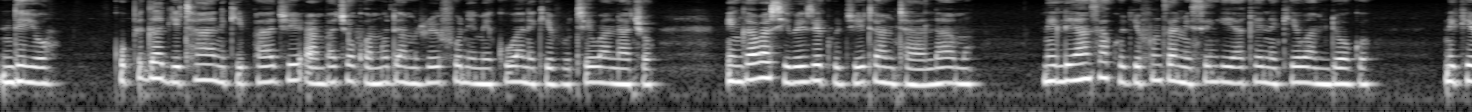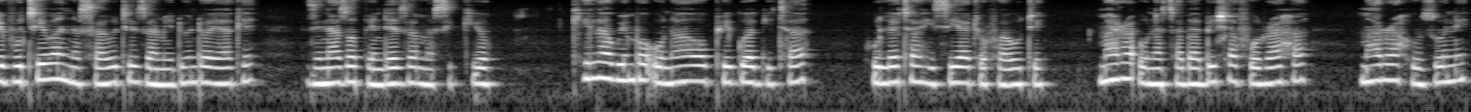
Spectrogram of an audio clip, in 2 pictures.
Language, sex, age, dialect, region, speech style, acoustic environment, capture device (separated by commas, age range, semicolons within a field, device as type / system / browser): Swahili, female, 25-34, Kenya - Nairobi Sheng-influenced, Kenya, happy, silence, mobile / Linux / Chrome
